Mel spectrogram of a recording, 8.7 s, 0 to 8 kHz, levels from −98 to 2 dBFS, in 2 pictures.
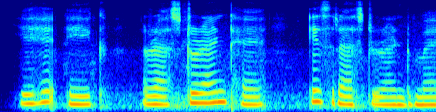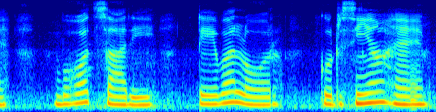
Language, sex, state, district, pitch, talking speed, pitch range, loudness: Hindi, female, Chhattisgarh, Bastar, 220 Hz, 90 wpm, 205-245 Hz, -29 LUFS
